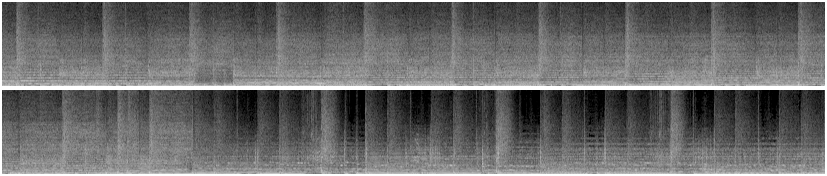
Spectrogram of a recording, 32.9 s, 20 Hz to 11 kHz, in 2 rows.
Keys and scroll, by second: 4.7 4, 6.4 3, 15.6 4, 21.2 2, 23.3 F3, 26.4 Delete, 27.3 Delete, 28.4 f, 29.2 4, 32.0 F1, 32.1 F2.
